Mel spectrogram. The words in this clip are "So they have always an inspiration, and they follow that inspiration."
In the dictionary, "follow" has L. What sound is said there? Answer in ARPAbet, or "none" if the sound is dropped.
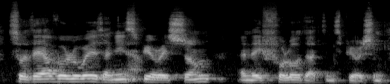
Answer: L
